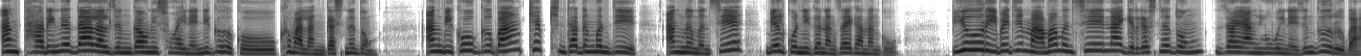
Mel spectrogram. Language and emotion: Bodo, angry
